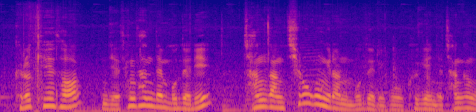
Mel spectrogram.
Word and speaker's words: 장강: 그렇게 해서 이제 생산된 모델이 장강 750이라는 모델이고, 그게 이제 장강 모터스의 시작이 되죠. 우리나라는 그 한자어 발음이 이제 장강으로 읽는 게 맞을 것 같고, 외국에서는 창장이라고 합니다.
